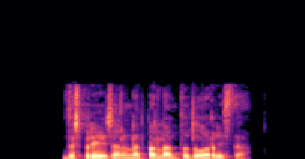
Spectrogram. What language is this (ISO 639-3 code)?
cat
